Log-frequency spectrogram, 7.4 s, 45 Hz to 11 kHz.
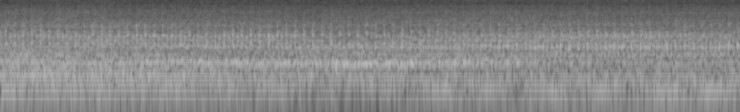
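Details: Hyundai Santa Fe 2.7 V6 idling cold: a steady knock about two a second under the engine noise; the source is not pinned down yet.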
